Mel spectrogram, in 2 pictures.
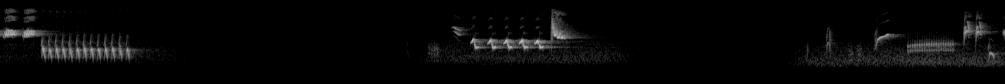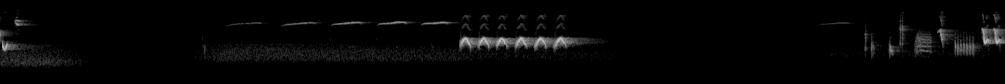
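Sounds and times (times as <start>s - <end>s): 
common nightingale singing: 0.0s - 1.5s, 4.1s - 6.1s, 8.0s - 10.7s, 12.0s - 16.3s, 18.1s - 20.1s.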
